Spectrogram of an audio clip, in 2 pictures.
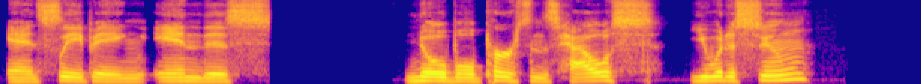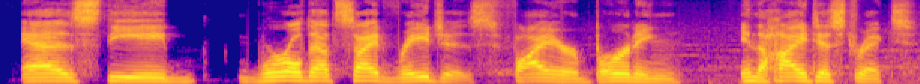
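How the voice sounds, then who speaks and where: A man's voice: a little high, a bit bright, clean tone, no echo. A man working as a game master, narrating an improvised tabletop story in a casual, colloquial way with joking banter. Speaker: game master and show host.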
